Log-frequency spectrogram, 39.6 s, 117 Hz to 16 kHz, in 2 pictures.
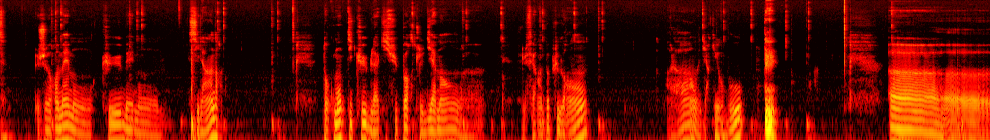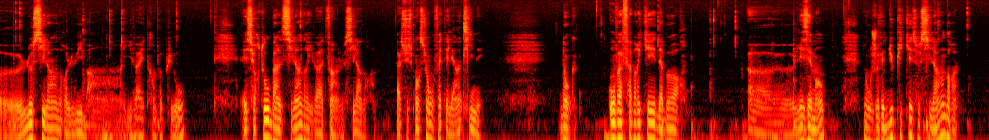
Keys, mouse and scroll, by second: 1.0 click, 2.6 click, 4.2 click, 5.4-8.1 drag, 9.2 click, 10.7 click, 11.9-13.9 drag, 14.4 alt+click, 15.3 alt+middle click, 16.1-17.7 alt+drag, 20.0 click, 21.0-21.6 scroll down 2, 21.9 alt+middle click, 23.2-25.7 drag, 32.1 alt+middle click, 33.1 alt+scroll down 1, 33.5 alt+middle click, 34.0 alt+middle click, 38.4 ctrl+click.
